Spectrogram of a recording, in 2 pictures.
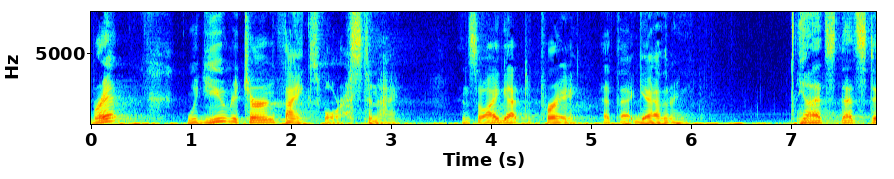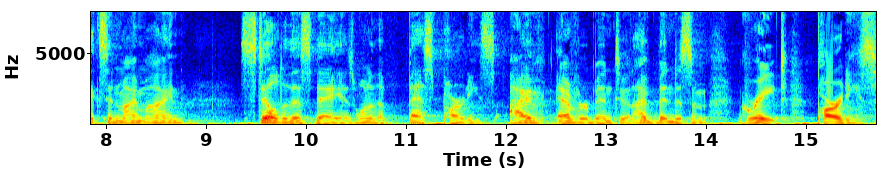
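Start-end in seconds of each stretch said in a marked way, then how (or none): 0.0-3.1 put-on genteel southern gentleman voice, Tennessee accent. Speaker retells what Joe said to him at dinner, in Joe's Tennessee accent. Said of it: "in his Tennessee accent".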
